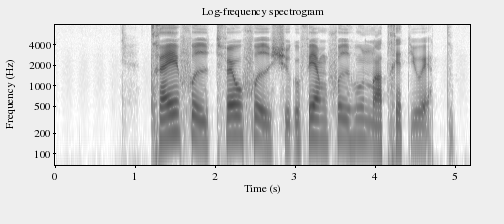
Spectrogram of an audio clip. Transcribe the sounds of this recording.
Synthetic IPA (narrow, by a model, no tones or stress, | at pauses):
t̪ʰɾeːɧʉ̟ːt̪ʰv̥oːɧʉ̟ːɕʉ̟ːɡʊfɛmɧʉ̟ːɦɵnd̪ɾat̪ʰɾɛt̪ːɪʊɛ̰t̪ː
